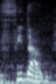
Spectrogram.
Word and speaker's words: fio d'água: Fio d'água quer dizer filho de algo, né? Então, eu não pronuncio filho de água, eu pronuncio fidago.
